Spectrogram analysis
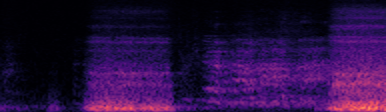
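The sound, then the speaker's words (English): A voice imitates loud, audible breathing in a few rough, breathy bursts that come in quick succession, noisy and forceful in tone. “I all of a sudden became very aware of my breath. I was like...”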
